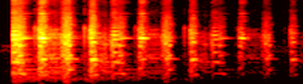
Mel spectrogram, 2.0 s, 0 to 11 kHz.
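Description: Preview of a metal-style muted guitar strum loop in E minor at 90 BPM: quick, evenly spaced palm-muted strokes, about six a second.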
